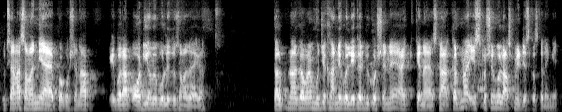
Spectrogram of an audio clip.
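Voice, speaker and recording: A man in his late twenties hosts a live online parenting session. His voice sits a little high for a man, and he reads out viewer questions before answering them in an easy, conversational way. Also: steady tone, fast, a bit bright. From Uttar Pradesh, India. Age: 20s.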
